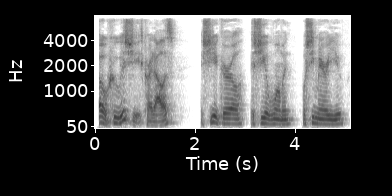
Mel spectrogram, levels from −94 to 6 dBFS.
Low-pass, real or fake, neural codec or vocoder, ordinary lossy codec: 7.2 kHz; real; none; AAC, 32 kbps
